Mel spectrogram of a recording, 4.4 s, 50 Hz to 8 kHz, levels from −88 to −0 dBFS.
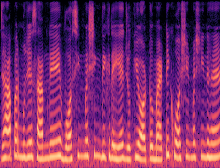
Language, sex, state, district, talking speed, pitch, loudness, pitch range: Hindi, female, Bihar, Katihar, 230 wpm, 245 Hz, -14 LUFS, 220-260 Hz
